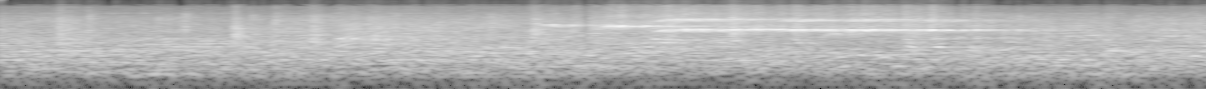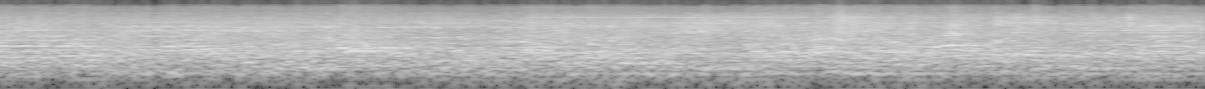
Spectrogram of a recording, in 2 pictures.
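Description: Sentosa monorail train at the station platform, a loud steady running noise with a brief high-pitched whine about three seconds in.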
